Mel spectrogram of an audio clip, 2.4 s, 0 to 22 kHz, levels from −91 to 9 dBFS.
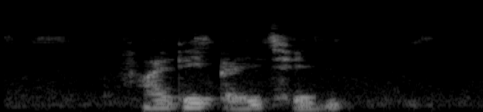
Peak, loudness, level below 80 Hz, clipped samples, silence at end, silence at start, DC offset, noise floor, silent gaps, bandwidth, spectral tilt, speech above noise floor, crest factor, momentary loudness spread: -26 dBFS; -44 LUFS; -76 dBFS; under 0.1%; 0.7 s; 0.7 s; under 0.1%; -76 dBFS; none; 9.2 kHz; -6 dB/octave; 34 dB; 20 dB; 9 LU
